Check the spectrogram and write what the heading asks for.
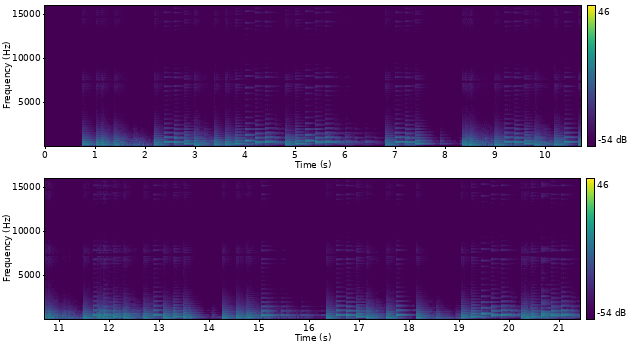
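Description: Software synthesizer (Serum) playing a fast arpeggio of short plucked notes that each fade quickly. Playback starts about a second in and breaks off and restarts several times.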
